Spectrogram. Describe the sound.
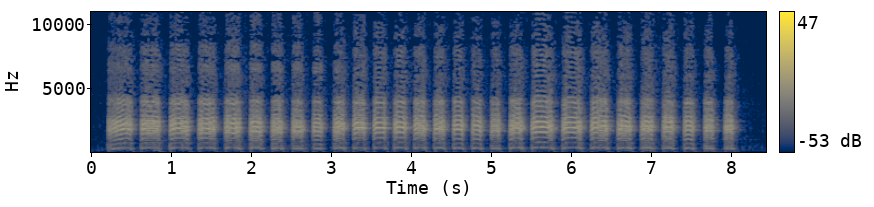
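A duck call imitating two or three mallard hens on the water joining their calls, blown loud and high toward ducks: rapid nasal quacks in a steady, unbroken run of about two dozen, loud, with no pauses or voices.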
